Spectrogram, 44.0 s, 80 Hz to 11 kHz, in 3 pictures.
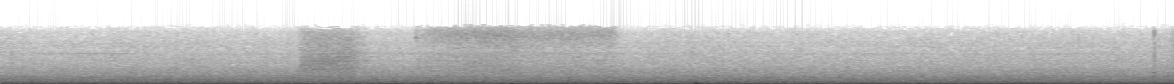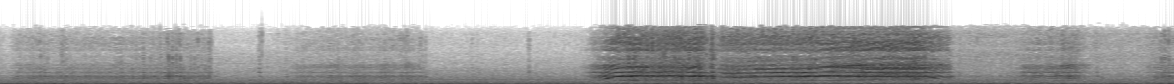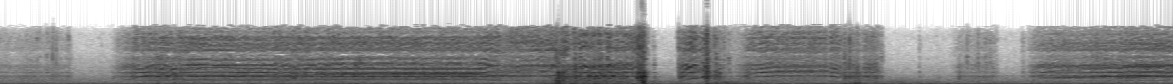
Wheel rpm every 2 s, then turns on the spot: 0, 0, 0, 0, 0, 0, 0, 20, 20, 30, 10, 120, 150, 50, 20, 70, 150, 160, 140, 110, 40, 90.
14-20 26-30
